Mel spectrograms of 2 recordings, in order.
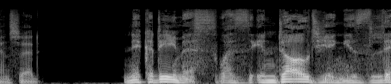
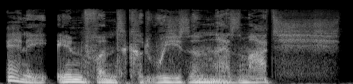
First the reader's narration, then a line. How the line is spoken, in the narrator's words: the Denarian hissed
